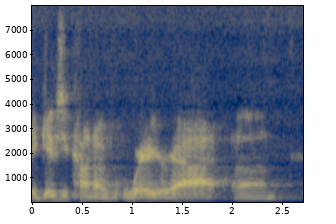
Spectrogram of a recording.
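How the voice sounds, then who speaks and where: Against noticeable background noise, a man talks at a moderate pace in a fairly low pitch with fairly even intonation. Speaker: village economic development staff. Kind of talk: presentation at a planning workshop.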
